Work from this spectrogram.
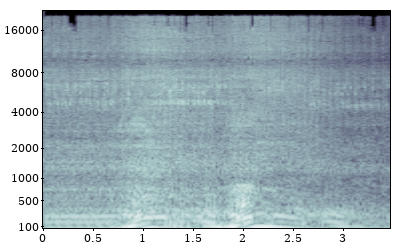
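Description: Cold-running D16A6 engine in a Honda all-wheel-drive wagon, idling nearby with a few short rev rises and falls, the low engine hum steady and fairly loud.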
